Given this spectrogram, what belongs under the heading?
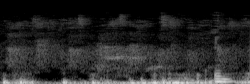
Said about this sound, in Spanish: este aplauso para todos los, médicos y, personal de la salud. La verdad, a todos que la verdad que un, un trabajo muy grande. Eh. escuchen, se escuchan los gritos y escucha. Eh, y yo tengo ah, los auriculares. Ahí va, se está sumando más gente.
